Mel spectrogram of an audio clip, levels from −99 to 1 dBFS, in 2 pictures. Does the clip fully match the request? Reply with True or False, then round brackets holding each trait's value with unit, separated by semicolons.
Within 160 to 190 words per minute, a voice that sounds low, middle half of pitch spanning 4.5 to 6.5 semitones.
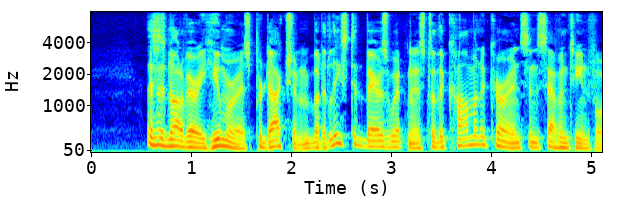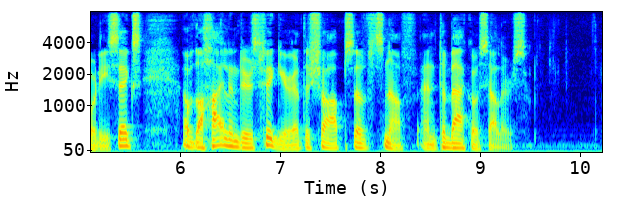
True (180 wpm; 105 Hz; 5.3 semitones)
